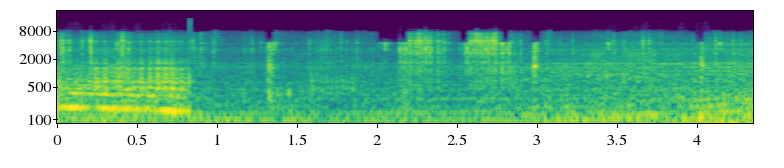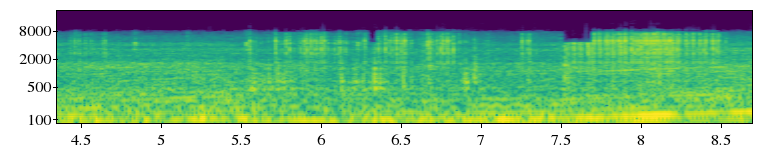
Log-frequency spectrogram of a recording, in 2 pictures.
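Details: Azdome PG-16S dual dash mirror camera fitted in a mini truck, while driving: fast irregular buzzy rattle over road rumble from the camera's loose power button, a noise that spoiled much of the recorded video.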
